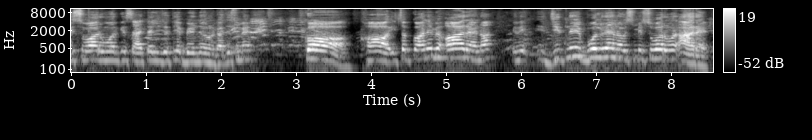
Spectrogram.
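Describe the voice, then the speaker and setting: A male teacher giving a grammar lesson, who asks questions and answers them himself, repeats each point and calls his students "brother". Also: high voice. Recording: voice somewhat far from the mic.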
